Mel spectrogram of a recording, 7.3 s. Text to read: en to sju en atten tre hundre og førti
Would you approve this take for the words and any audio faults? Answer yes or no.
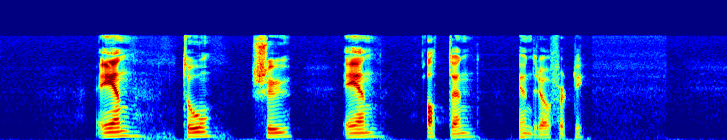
no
